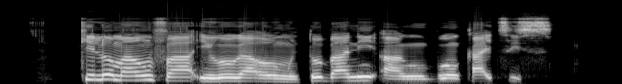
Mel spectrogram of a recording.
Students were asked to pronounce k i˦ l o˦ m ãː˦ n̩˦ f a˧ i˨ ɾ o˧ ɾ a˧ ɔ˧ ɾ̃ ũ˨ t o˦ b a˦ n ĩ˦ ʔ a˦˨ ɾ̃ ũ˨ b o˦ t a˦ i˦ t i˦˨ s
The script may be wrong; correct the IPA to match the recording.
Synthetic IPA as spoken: k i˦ l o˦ m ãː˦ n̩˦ f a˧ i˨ ɾ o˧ ɾ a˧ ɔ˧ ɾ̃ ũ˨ t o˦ b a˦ n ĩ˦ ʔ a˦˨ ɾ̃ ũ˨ b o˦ k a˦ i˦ t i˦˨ s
